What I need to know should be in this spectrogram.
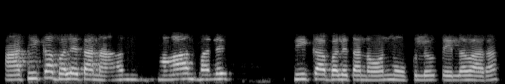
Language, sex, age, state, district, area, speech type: Sindhi, female, 30-45, Madhya Pradesh, Katni, rural, conversation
